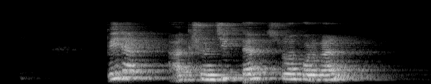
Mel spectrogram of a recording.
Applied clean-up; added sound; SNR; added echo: none; none; none; reverberation time 0.8 s.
